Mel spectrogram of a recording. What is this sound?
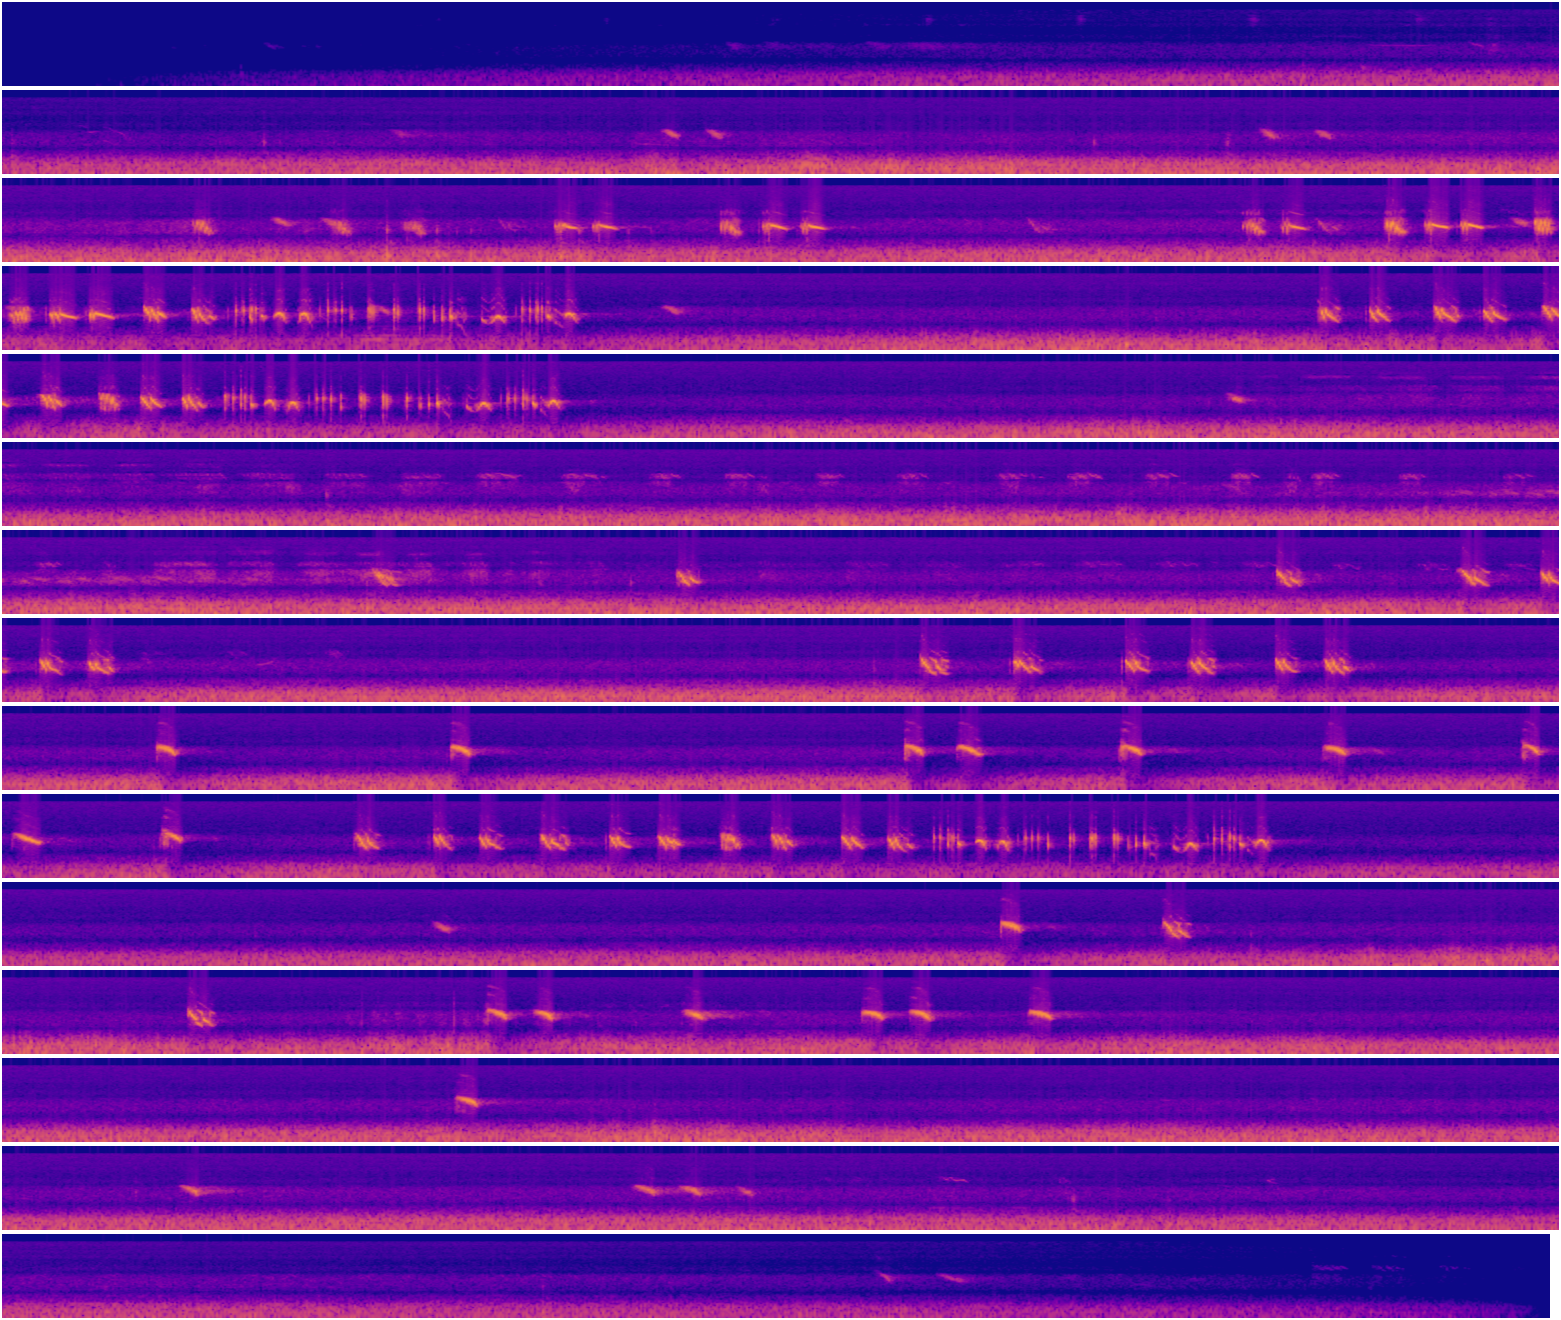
Purple Martin at San Carlos
progne-subis, purple-martin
